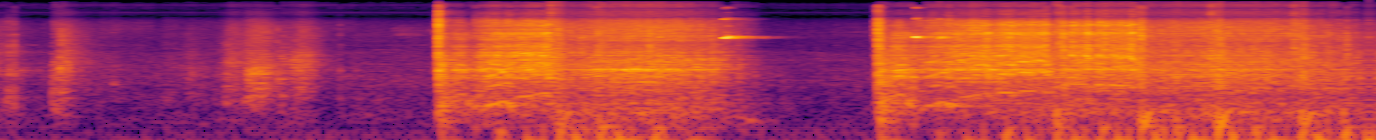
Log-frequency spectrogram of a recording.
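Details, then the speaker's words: Craftsman tractor twin-cylinder engine started on a dabble of fuel poured in. After a few cranking pops it catches and runs rough and uneven with a loose knocking rattle; the carb float and ignition switch are next to check: clunking and rattling. "well there that's a nice sound isn't it and clunking and rattling"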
